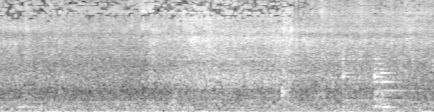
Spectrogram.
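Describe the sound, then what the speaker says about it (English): Thinly sliced vegetables frying in oil in a pot for a zucchini and potato Ukrainian stew, giving a continuous even sizzle and hiss throughout. "Fry these until they caramelize and turn brown"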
